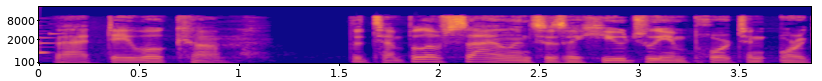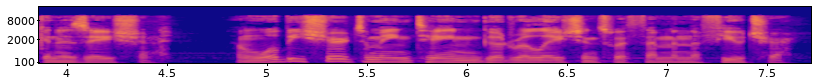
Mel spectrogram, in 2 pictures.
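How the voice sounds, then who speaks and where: A man voicing a composed, courteous young man of authority in a video game, measured, formal and dry. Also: on the low side, expressive, faint music behind, natural voice. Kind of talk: English video game voice acting.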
